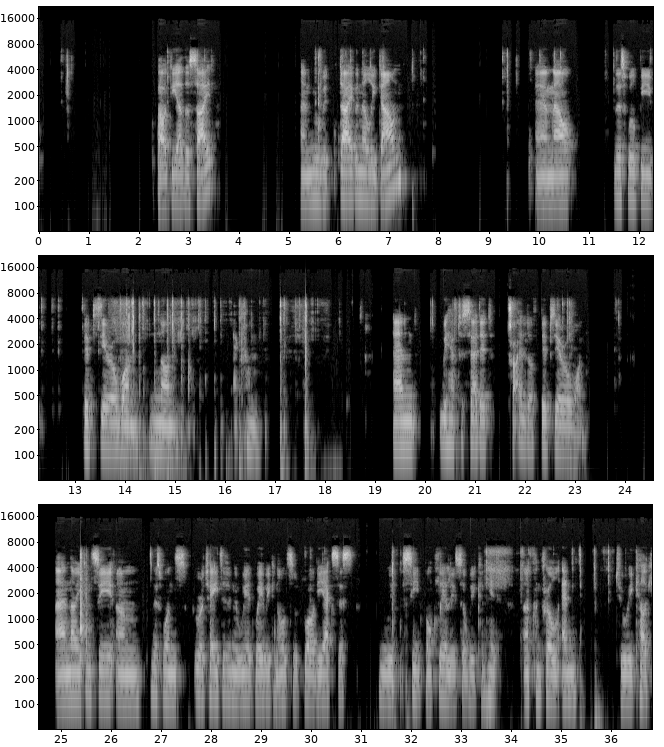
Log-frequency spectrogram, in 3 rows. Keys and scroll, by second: 13.7-17.3 typing, 31.5 a, 35.0 ctrl+n.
